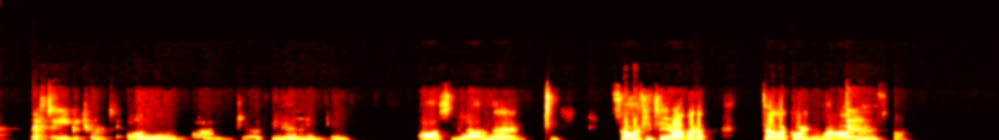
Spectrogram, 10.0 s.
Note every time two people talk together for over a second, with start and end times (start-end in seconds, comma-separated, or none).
none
